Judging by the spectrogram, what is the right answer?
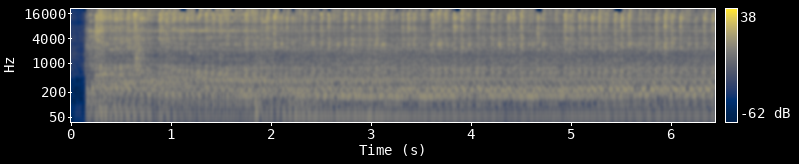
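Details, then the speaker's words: Farmertec 288 kitsaw (90cc aftermarket chainsaw): saw snaps up and holds a hard, thin scream at flat-out revs with no burble; high jet running far too lean after low jet was tuned, risking damage. "This thing didn't run like that last time. So, okay, you hear it's a little lean."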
